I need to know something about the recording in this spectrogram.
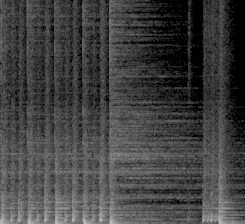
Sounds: music, musical instrument, drum kit, percussion, drum

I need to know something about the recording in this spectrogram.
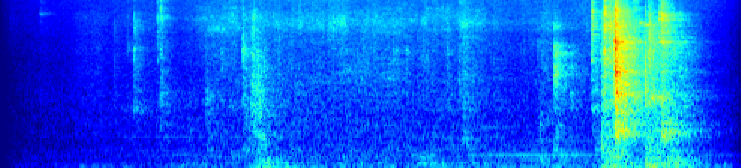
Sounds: door, domestic sounds, sliding door, slam

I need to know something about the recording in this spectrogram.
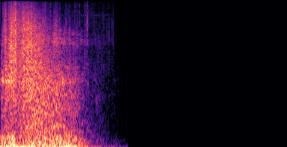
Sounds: explosion, boom

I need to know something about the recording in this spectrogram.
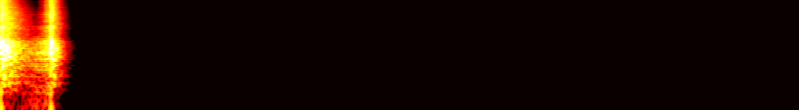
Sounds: clapping, hands

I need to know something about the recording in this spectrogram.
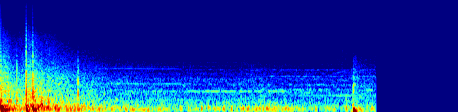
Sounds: explosion, fireworks

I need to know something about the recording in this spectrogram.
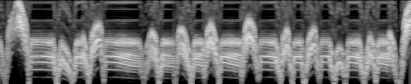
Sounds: musical instrument, scratching (performance technique), music

